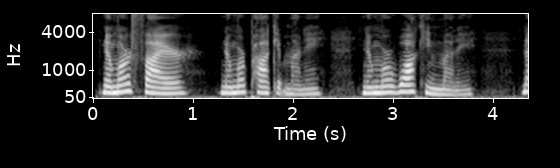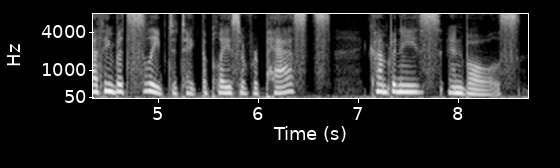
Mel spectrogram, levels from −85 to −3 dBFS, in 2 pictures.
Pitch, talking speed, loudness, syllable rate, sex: 200 Hz, 160 wpm, -18 LUFS, 4.5 syllables/s, female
